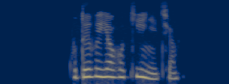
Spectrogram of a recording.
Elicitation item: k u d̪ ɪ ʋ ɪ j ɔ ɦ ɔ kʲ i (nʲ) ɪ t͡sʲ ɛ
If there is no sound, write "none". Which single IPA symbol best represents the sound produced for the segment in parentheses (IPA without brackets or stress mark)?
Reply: nʲ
